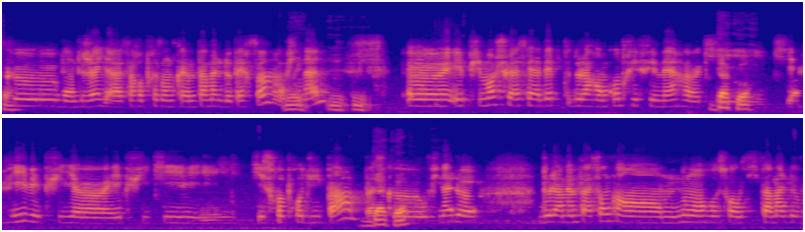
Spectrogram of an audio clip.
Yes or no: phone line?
yes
